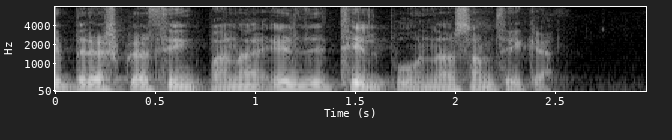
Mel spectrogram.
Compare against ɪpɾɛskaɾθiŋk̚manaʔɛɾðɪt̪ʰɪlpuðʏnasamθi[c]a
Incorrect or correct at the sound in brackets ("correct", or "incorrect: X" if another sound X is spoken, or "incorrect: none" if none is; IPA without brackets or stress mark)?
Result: correct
